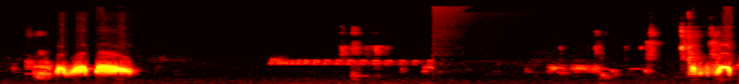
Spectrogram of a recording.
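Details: Spotted dove coos used as a lure for wild doves: a loud burst of three or four mellow, hooked notes, a long quiet stretch of soft pulsed murmuring, then another loud cluster of rounded coos.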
